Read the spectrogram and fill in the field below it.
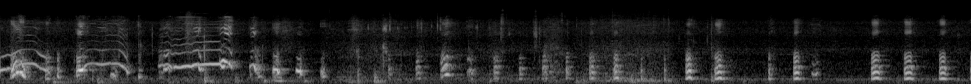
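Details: Nineteen-day-old German Shepherd puppies, up and moving around, whining for their mother: high arched whines and squeals early on, then a string of short clipped yelps and whimpers spaced through the rest.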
